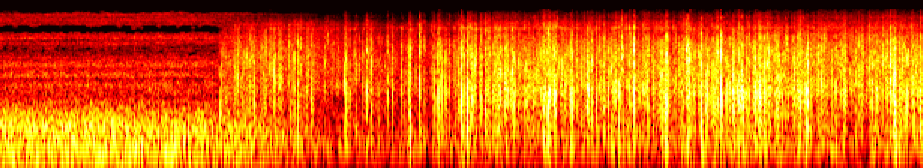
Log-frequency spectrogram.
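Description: Jetboil gas stove burner running with a steady low rush for the first second and a half. It then gives way to rain falling, a dense run of quick drop hits that grows louder about three seconds in.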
